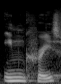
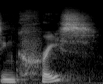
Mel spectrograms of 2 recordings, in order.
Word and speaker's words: increase: Feel free to pause the video and practice saying increase versus increase. Increase versus increase. And to you this might feel a little bit strange, but I promise you, if you're making those syllables, those stressed syllables slightly longer and louder, that's it. That is the key to intelligibility.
